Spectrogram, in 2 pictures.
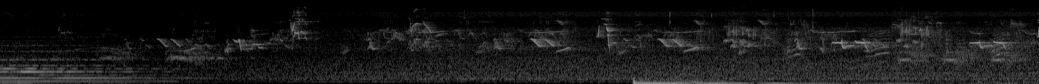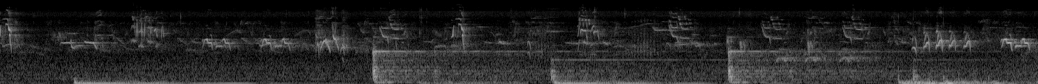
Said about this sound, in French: J'ai donc euh, décidé de faire cette reprise, la marche de Brian Boru, comme si on était en plein pique-nique dans ma cour. Et vous allez voir que les oiseaux s'en sont donnés à cœur joie cette journée-là.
